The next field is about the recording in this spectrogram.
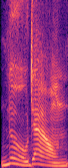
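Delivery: acted loud voice. Owner retelling a command to their dog to stay down, retelling a strong raised voice. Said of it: "very, very, you know, strong voice".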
